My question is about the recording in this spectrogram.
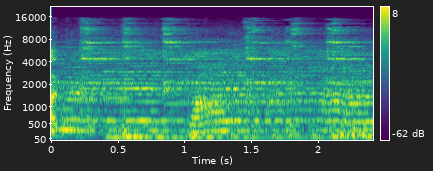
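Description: Hindu devotional bhajan with a harmonium holding steady reed notes under a singing voice, in a slow stretch between chanted lines.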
